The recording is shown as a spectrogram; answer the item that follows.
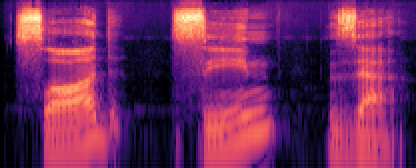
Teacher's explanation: আট নম্বর প্রশ্ন যা উচ্চারণ কিভাবে কোন জায়গা থেকে হবে বলেন জিবার আগা সামনের নিচের দুই দাঁতের পেট ও আগার সঙ্গে লাগিয়ে উচ্চারিত হয় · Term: 12 নম্বর মাখরাজ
